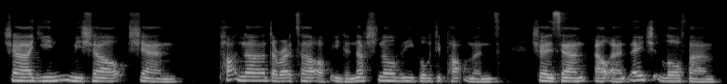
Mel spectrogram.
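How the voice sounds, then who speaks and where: A man emcees an awards ceremony with a polished, formal delivery. He reads out names and titles. His voice sits fairly high for a man. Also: moderate pace, fairly bright tone. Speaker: event emcee.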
